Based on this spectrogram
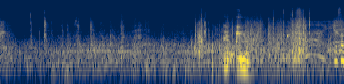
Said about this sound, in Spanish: Estamos saliendo del edificio. Oís el eco de nuestras escaleras.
